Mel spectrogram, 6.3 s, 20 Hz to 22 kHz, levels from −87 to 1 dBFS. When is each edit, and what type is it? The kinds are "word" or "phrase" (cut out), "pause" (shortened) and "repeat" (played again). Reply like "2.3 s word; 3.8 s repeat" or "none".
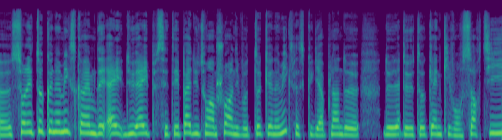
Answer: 2.7 s word; 5.0 s phrase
